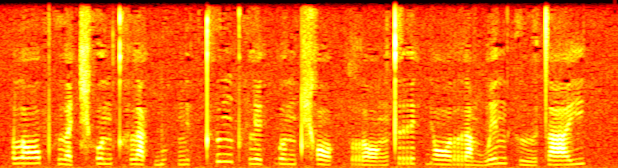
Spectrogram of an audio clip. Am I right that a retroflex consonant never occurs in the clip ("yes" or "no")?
yes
